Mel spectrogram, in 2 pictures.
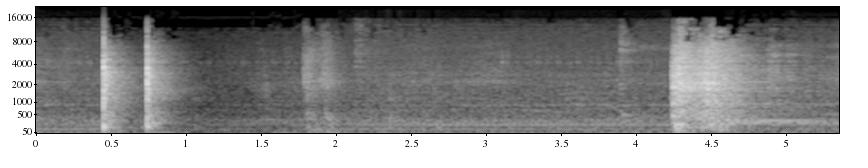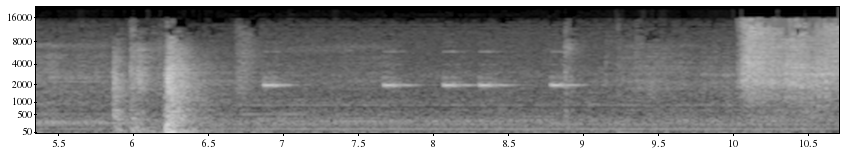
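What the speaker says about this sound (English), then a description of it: "Now I'm going to put it back in the oven." An oven door bangs and a dish clatters as a feta-topped dish goes back into a home kitchen oven: two sharp knocks, then a scraping slide and a thud, followed by a few short beeps.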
